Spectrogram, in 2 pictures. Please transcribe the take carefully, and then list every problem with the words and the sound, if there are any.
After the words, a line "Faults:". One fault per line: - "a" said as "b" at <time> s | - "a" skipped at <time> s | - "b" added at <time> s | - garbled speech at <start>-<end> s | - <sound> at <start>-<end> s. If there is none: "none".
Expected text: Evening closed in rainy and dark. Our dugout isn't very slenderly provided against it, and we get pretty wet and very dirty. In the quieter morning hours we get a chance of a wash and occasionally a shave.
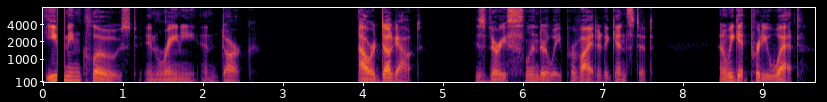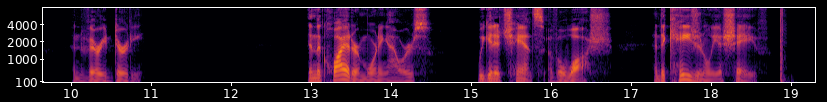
Evening closed in rainy and dark. Our dugout is very slenderly provided against it, and we get pretty wet and very dirty. In the quieter morning hours we get a chance of a wash and occasionally a shave.
Faults:
- dropout at 0.2-0.3 s
- "isn't" said as "is" at 5.4 s
- thud at 18.9-19.1 s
